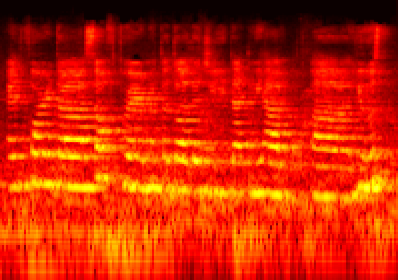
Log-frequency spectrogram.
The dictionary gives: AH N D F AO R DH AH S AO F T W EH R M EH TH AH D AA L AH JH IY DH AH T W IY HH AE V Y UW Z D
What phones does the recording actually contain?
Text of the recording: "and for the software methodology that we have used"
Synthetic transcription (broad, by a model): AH N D F AO R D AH S AO F T W EH R M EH T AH D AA L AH JH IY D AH T W IY HH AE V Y UW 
